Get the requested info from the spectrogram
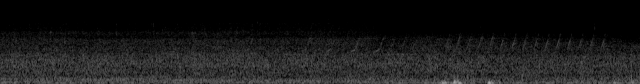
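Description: Creek water rushing steadily over a shallow riffle, with two brief low thumps on the microphone about four and a half seconds in.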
